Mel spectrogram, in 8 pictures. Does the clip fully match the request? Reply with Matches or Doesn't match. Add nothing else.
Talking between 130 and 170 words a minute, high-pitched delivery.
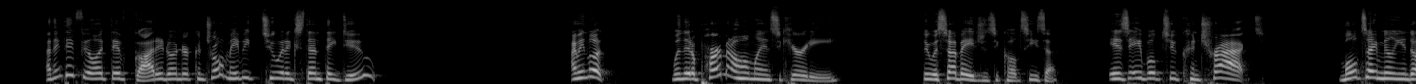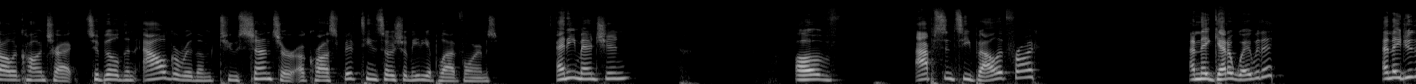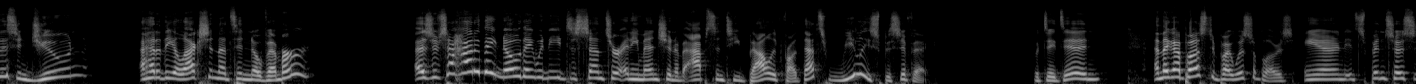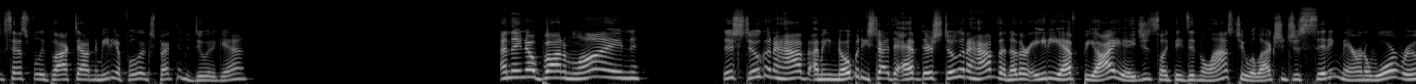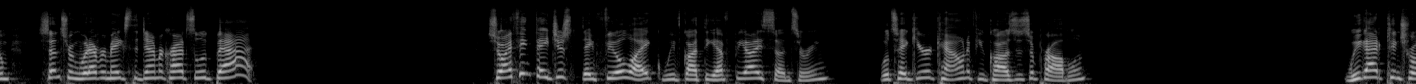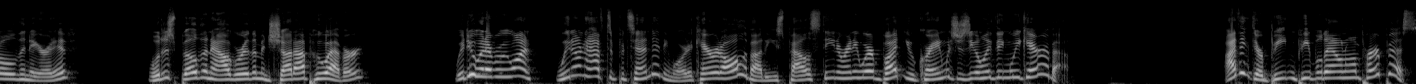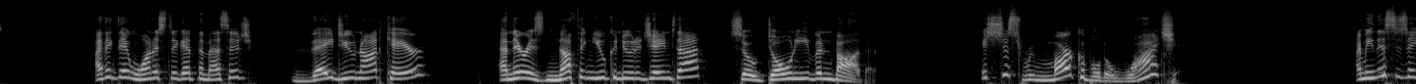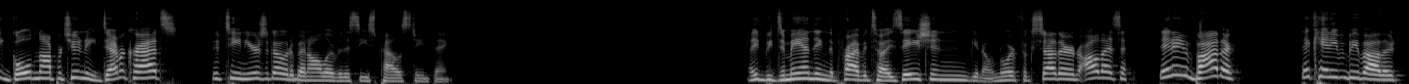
Matches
